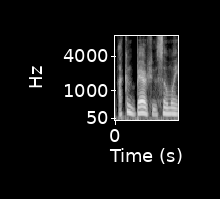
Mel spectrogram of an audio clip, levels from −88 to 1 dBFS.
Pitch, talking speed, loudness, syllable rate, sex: 150 Hz, 235 wpm, -16 LUFS, 5.8 syllables/s, male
